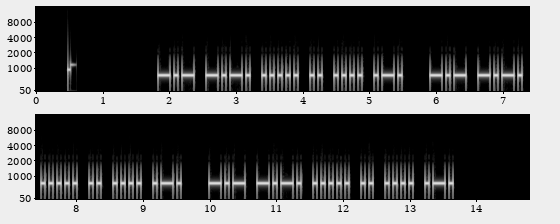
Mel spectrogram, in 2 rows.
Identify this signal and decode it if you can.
Morse code, heard as a keyed tone, about 19 wpm, 700 Hz. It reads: KC5IHR KC5IHR KC5IHR
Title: USA Call Signs Repeated 3x 20wpm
